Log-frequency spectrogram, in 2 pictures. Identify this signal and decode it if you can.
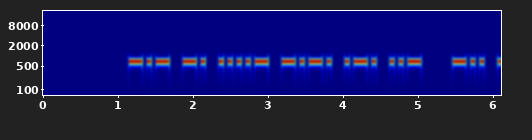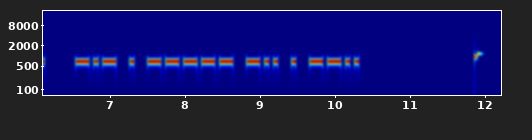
Morse code, heard as a keyed tone, about 20 wpm, 700 Hz. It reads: KN4CRU DE KE0DEZ
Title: USA Callsign DE Callsign - 6 Characters - 20wpm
